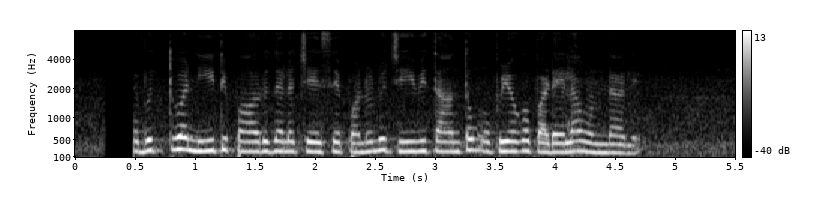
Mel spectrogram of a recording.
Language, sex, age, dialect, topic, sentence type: Telugu, female, 18-24, Utterandhra, agriculture, statement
